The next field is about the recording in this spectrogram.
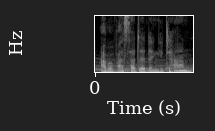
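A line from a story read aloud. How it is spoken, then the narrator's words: Plain. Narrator (German): fragte Pilatus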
